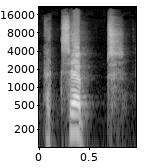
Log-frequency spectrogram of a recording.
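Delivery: light ac-, strong -CEPT in Accept; final-syllable stress. Shown as a demonstration. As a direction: ACCEPT with a loud second syllable. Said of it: "words which have a stress on".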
